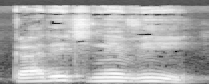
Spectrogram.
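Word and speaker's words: коричневый: বেলি, বেলির অর্থ হবে সাদা কালার, উচ্চারণ হবে বেলি, বেলি। কারিজ নেভি, কারিজ নেভির অর্থ হবে বাদামি বা ব্রাউন কালার, উচ্চারণ হবে কারিজ নেভি।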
